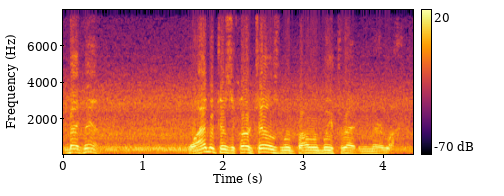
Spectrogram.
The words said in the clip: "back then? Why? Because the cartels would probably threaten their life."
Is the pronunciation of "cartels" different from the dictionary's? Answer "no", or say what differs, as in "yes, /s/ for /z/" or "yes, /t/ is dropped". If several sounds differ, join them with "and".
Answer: no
